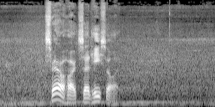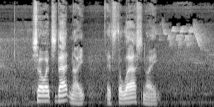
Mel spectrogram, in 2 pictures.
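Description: An elderly man speaks calmly and close to the microphone, in short phrases with pauses.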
